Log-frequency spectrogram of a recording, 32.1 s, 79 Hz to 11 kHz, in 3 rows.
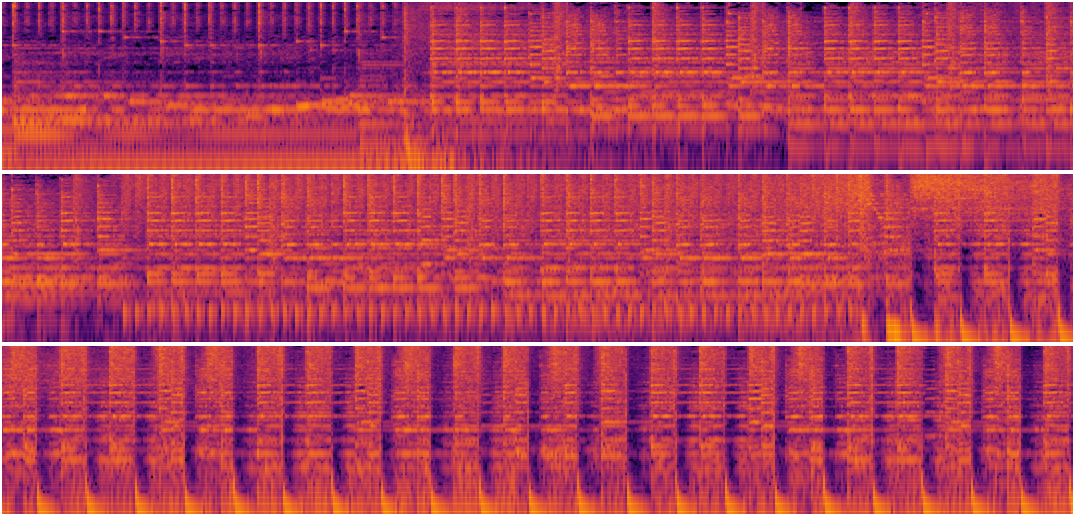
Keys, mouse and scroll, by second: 1.3 space, 2.2 click, 4.6 space, 6.6 click, 9.0 space, 11.6 space, 12.3-16.2 drag, 16.4 space, 17.5 click, 17.9 space, 19.5-23.9 drag, 23.9 space, 26.1-32.1 drag.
